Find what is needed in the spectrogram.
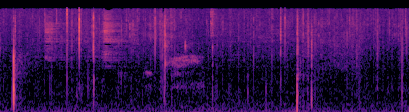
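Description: A few sharp clicks and light taps of small props being handled close to the microphone. The loudest click comes just after the start and another near three seconds, with a soft whispered 'ok' between them.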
